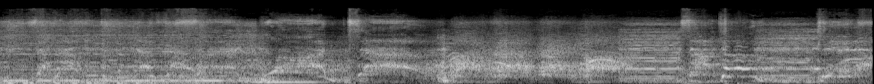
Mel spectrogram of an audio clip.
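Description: Live punk rock band playing loudly through a club PA, with guitars, bass, drums and shouted vocals, picked up by a small camcorder in the crowd. About two and a half seconds in the bass drops away and yelling voices and crowd noise take over.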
